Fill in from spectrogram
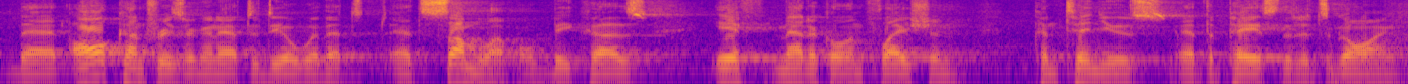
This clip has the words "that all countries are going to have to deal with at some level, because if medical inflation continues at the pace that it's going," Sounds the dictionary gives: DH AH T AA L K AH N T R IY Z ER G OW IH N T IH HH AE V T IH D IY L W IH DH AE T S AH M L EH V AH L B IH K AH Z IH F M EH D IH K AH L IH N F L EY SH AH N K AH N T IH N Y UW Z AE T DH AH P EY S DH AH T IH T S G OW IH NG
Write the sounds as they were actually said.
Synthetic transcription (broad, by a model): DH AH T AA L K AH N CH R IY Z ER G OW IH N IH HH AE F T IH D IY L W IH DH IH T S AH M L EH V L B IH K AH Z IH F M EH D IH K L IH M F L EY SH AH N K AH N T IH N Y UW Z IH T DH AH P EY S DH AH T IH T S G OW IH NG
